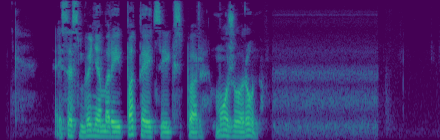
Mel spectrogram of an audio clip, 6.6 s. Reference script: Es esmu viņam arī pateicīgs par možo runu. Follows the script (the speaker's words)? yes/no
yes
